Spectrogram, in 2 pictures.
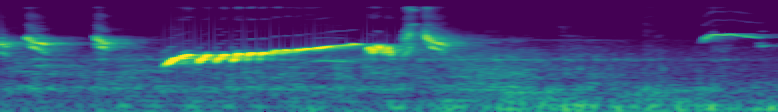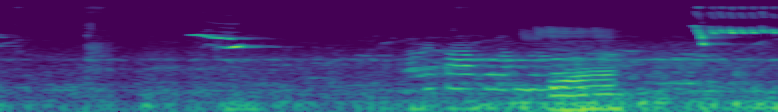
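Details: White-rumped shama (murai batu) singing vigorously in the gacor full isian style: a loud rising buzzy trill sweeping upward, sharp high whistled notes, then quieter scattered chirps and a short stuttering burst near the end.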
